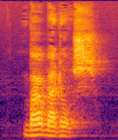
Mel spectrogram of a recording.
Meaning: Barbados (an island and country in the Caribbean)
- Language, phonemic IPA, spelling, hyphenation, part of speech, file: Dutch, /ˌbɑrˈbeː.dɔs/, Barbados, Bar‧ba‧dos, proper noun, Nl-Barbados.ogg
